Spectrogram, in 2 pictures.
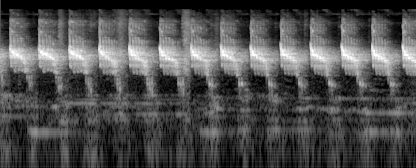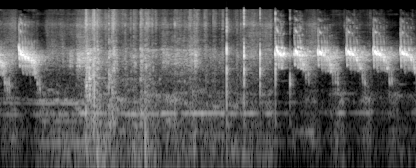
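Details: Starling (jalak) outside a house giving a long, steady series of rapid high downslurred notes, broken by a burst of rustling noise, then resuming.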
